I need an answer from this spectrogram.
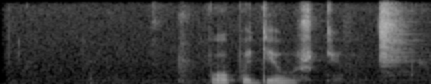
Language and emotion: Russian, neutral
